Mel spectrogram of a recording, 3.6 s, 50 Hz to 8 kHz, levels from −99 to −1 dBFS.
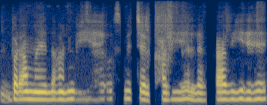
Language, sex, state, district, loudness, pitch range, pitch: Hindi, female, Bihar, Kishanganj, -21 LUFS, 210-220 Hz, 215 Hz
